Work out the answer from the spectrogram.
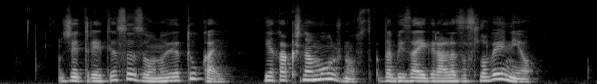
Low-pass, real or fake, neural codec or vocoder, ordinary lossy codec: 19.8 kHz; real; none; none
